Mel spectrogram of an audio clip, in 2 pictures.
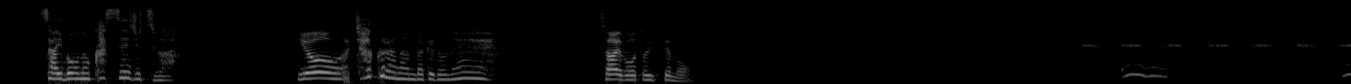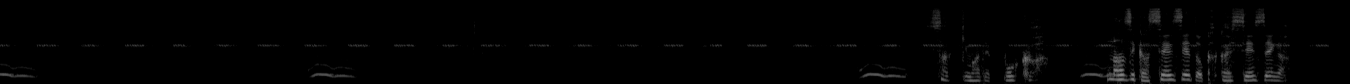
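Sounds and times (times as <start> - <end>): owl hooting: 10.8 - 20.4, 21.0 - 22.9, 23.7 - 25.0
cricket chirping: 10.8 - 27.0.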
